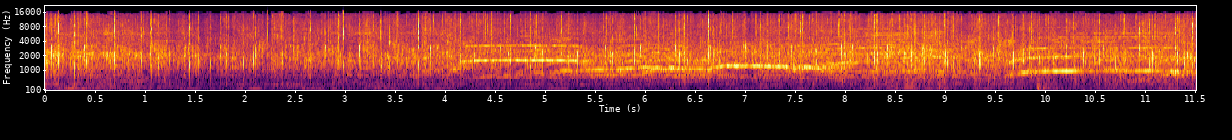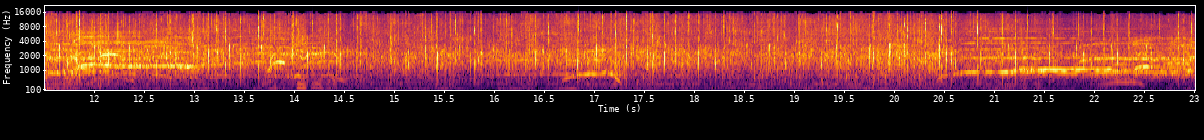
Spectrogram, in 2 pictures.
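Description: Audience applauding steadily, with dense clapping throughout and scattered high cheering shouts and whoops rising and falling over it.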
